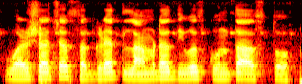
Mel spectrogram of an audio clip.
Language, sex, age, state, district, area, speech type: Marathi, male, 30-45, Maharashtra, Nagpur, rural, read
